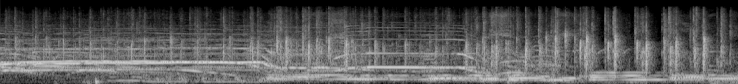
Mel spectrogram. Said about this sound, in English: Okay, start clapping right now in a big way. Louder.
